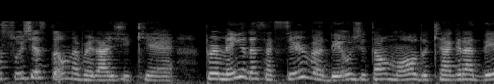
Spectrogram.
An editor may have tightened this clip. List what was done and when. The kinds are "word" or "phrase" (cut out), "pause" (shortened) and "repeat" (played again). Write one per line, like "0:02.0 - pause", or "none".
0:02.7 - word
